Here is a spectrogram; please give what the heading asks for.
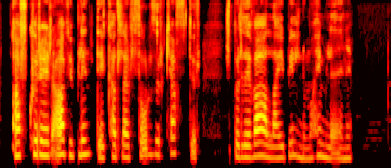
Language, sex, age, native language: Icelandic, female, 18-19, Icelandic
